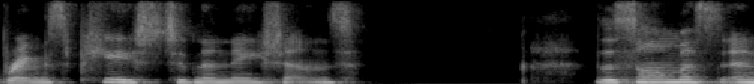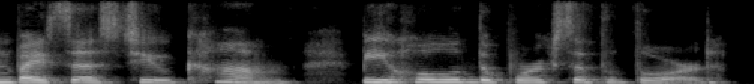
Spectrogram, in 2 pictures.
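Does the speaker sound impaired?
Yes: ALS; progressive neurological disease, tongue fasciculations.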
